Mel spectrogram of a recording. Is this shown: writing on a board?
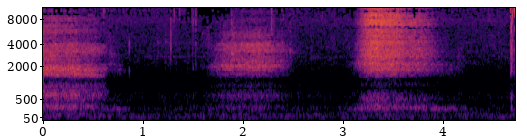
no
